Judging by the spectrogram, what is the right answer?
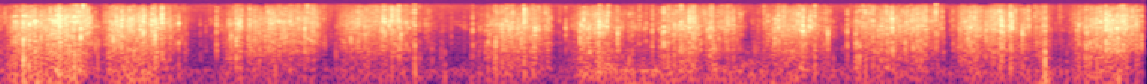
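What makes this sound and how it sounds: A clear plastic Tarte brush case with a glitter panel and brushes inside is tapped and scratched with long nails while being turned in the hands. The sound is a bright, crinkly scraping and clicking texture that comes in steady bursts separated by brief quiet gaps.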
